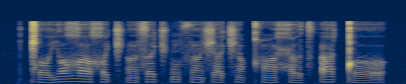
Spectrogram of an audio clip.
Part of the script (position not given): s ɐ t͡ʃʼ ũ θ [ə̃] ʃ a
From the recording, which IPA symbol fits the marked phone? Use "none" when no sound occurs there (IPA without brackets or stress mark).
ɐ̃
